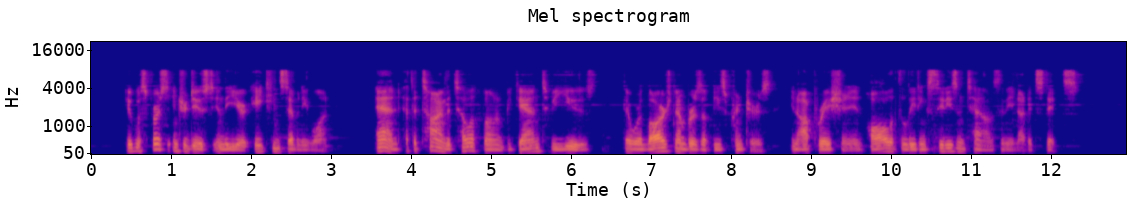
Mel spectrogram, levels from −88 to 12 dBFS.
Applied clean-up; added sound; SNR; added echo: neural mask model DeepFilterNet 3.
